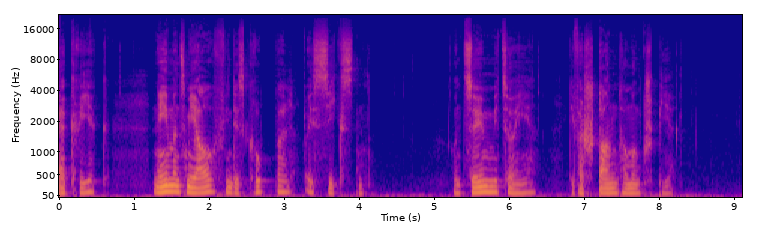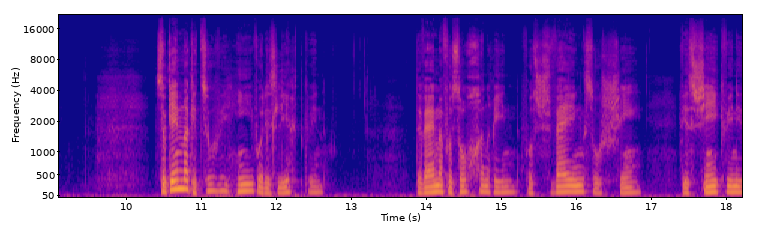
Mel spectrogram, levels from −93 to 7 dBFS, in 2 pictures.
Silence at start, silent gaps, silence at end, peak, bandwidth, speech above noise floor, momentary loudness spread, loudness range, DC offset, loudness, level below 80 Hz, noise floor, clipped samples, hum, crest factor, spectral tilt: 0 s; none; 0 s; -8 dBFS; 17.5 kHz; 34 dB; 16 LU; 9 LU; under 0.1%; -29 LUFS; -58 dBFS; -63 dBFS; under 0.1%; none; 22 dB; -6 dB/octave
